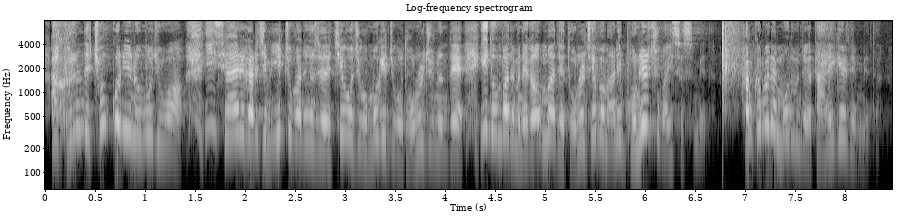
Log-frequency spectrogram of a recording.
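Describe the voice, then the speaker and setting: A middle-aged man, preaching an animated storytelling sermon in a church and joking with the congregation. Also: extremely high pitch, very fast, few pauses, slightly rough. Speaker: guest preacher, professor. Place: church sanctuary.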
